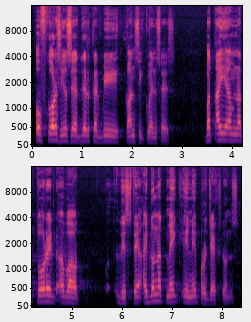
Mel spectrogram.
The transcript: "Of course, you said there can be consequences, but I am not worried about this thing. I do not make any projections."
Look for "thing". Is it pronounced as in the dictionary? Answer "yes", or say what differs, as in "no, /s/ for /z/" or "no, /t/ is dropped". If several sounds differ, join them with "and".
no, /t/ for /θ/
